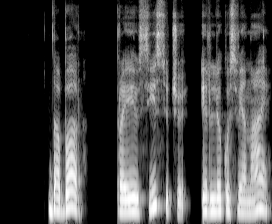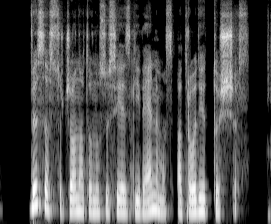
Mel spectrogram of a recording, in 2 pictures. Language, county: Lithuanian, Marijampolė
